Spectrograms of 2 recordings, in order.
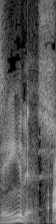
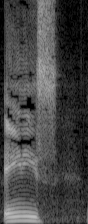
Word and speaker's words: anise: Four times I read it. – I hear anus. – I went on and Googled it. – She doesn't. – The way it's spelled, and it's a anise. It's like the, you know, star anise.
